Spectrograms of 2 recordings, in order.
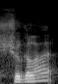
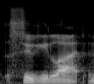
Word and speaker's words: sugilite: Well, my favorite crystal is one called sugilite, S-U-G-I-L-I-T-E. Now, some people, you may have heard this, pronounce it as sugarlite or sugarlite or something like that. It was discovered, this crystal, by a Japanese petrologist by the name of Kenichi Sugi, and this, it's called Sugi Light.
